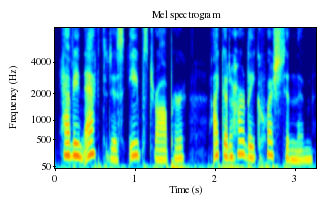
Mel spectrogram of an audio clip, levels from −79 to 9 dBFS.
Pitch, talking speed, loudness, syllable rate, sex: 185 Hz, 165 wpm, -21 LUFS, 6.0 syllables/s, female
